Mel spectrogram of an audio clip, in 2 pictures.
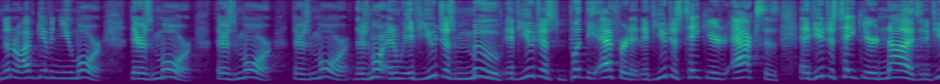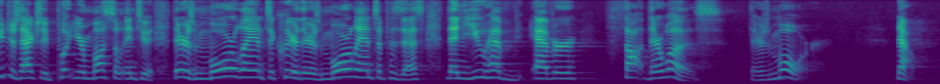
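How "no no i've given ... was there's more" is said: ordinary talk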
